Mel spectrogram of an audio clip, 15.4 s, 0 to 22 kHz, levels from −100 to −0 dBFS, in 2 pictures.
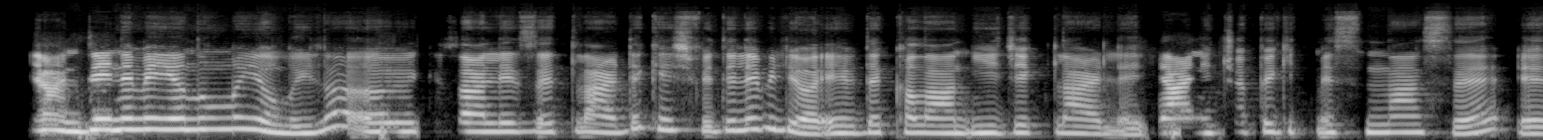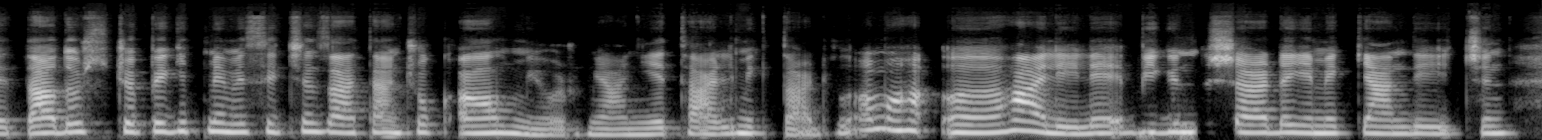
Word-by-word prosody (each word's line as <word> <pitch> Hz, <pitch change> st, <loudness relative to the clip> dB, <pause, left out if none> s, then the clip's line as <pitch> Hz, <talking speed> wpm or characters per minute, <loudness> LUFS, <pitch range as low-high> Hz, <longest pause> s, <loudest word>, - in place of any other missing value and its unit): Yani 260 Hz, -1 st, +5 dB
deneme-yanılma 310 Hz, +1 st, +6 dB
yoluyla, 245 Hz, -, +1 dB
aaa, 250 Hz, -7 st, 0 dB
güzel 250 Hz, 0 st, +1 dB
lezzetler 245 Hz, -2 st, -1 dB
de 355 Hz, -, -4 dB
keşfedilebiliyor 295 Hz, -, 0 dB
evde 205 Hz, +4 st, -1 dB
kalan 210 Hz, -1 st, 0 dB
yiyeceklerle. 215 Hz, -2 st, -2 dB
Yani, 210 Hz, +4 st, 0 dB
çöpe 235 Hz, +1 st, -6 dB
gitmesindense, 230 Hz, +2 st, -4 dB
e 190 Hz, 0 st, -3 dB
daha 210 Hz, +1 st, +4 dB
doğrusu 245 Hz, +1 st, -2 dB
çöpe 245 Hz, +1 st, -1 dB
gitmemesi 245 Hz, -2 st, -1 dB
için 230 Hz, +3 st, -3 dB
zaten 225 Hz, -1 st, -1 dB
çok 225 Hz, +1 st, -8 dB
almıyorum, 205 Hz, -6 st, 0 dB
yani, 165 Hz, 0 st, -6 dB
yeterli 180 Hz, +1 st, -4 dB
miktarda 195 Hz, -4 st, -4 dB
ı -, -, -8 dB
ama 285 Hz, -3 st, 0 dB
ııı, 225 Hz, -, +2 dB, 0.2 s
hâliyle 210 Hz, -8 st, +3 dB
1 225 Hz, -, +1 dB
gün 230 Hz, +1 st, +2 dB
dışarıda 220 Hz, -1 st, +2 dB
yemek 210 Hz, -2 st, 0 dB
yendiği 195 Hz, -1 st, -2 dB
için, 205 Hz, +1 st, -3 dB
225 Hz, 140 wpm, -23 LUFS, 205-250 Hz, 0.2 s, deneme-yanılma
